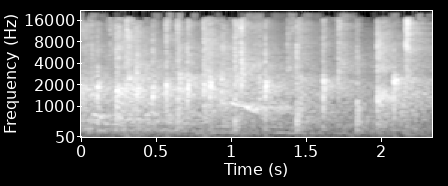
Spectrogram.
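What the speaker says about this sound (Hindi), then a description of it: "आप लोग इसको तालियों से स्वागत किया जाए" An audience at a general-knowledge class quiz gives a welcoming round of quick, steady applause, with close handclaps running throughout and talking mixed in.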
